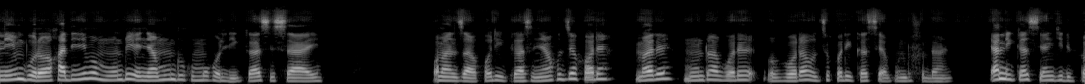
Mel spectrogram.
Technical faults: damaged data in a compressed stream

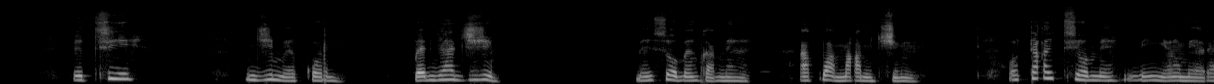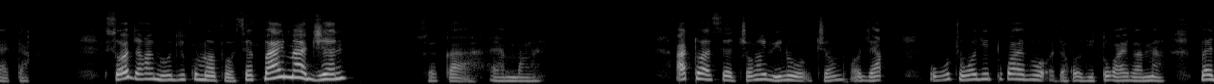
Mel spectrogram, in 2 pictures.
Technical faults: short concealed packet loss; lost packet rebuilt from error correction

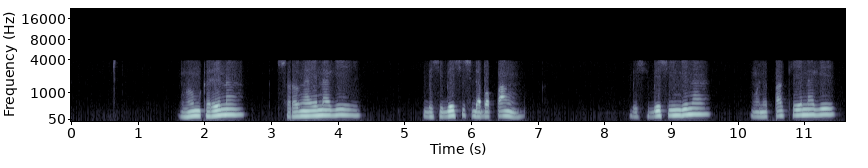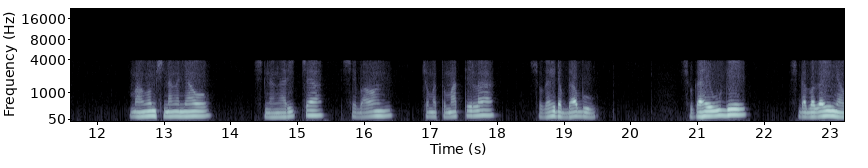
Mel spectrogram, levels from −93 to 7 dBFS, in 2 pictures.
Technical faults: G.726 ADPCM

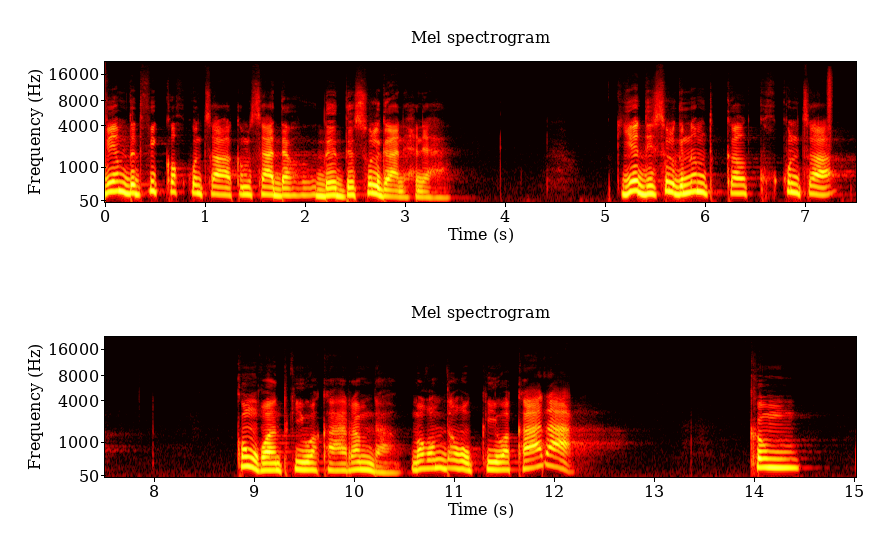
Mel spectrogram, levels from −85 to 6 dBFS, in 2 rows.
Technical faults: wireless microphone noise hit

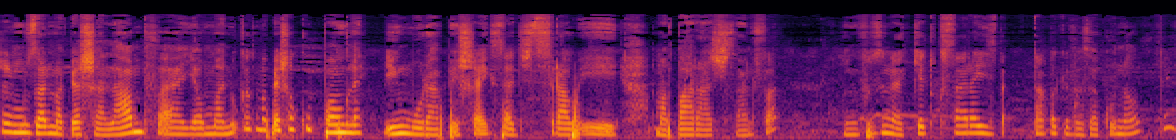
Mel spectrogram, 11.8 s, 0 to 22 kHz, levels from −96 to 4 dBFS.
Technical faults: Vorbis compression

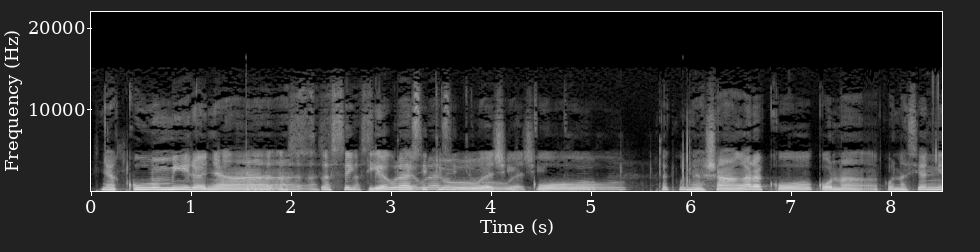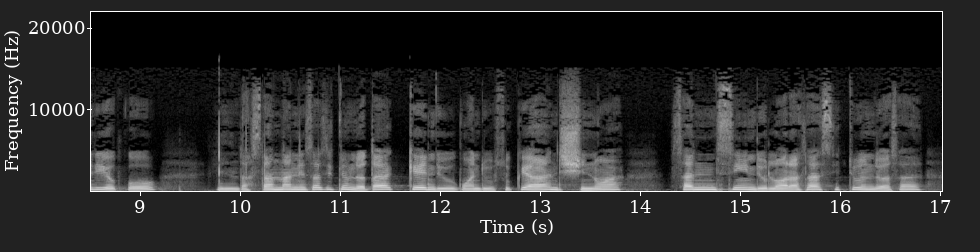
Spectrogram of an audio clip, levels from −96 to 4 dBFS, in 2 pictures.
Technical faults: doubled audio track

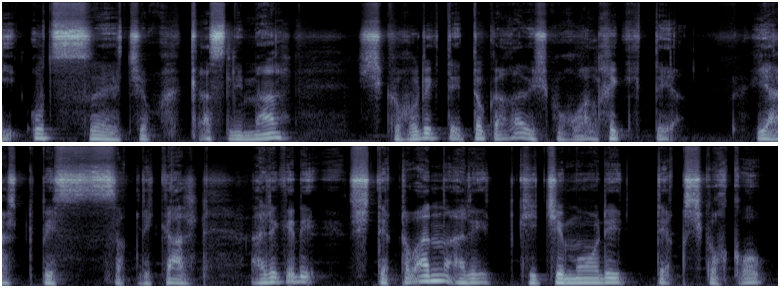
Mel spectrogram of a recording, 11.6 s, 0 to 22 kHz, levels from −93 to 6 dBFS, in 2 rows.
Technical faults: none

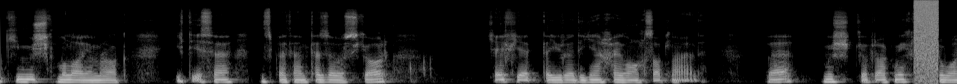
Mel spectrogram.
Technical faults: file tags played as audio

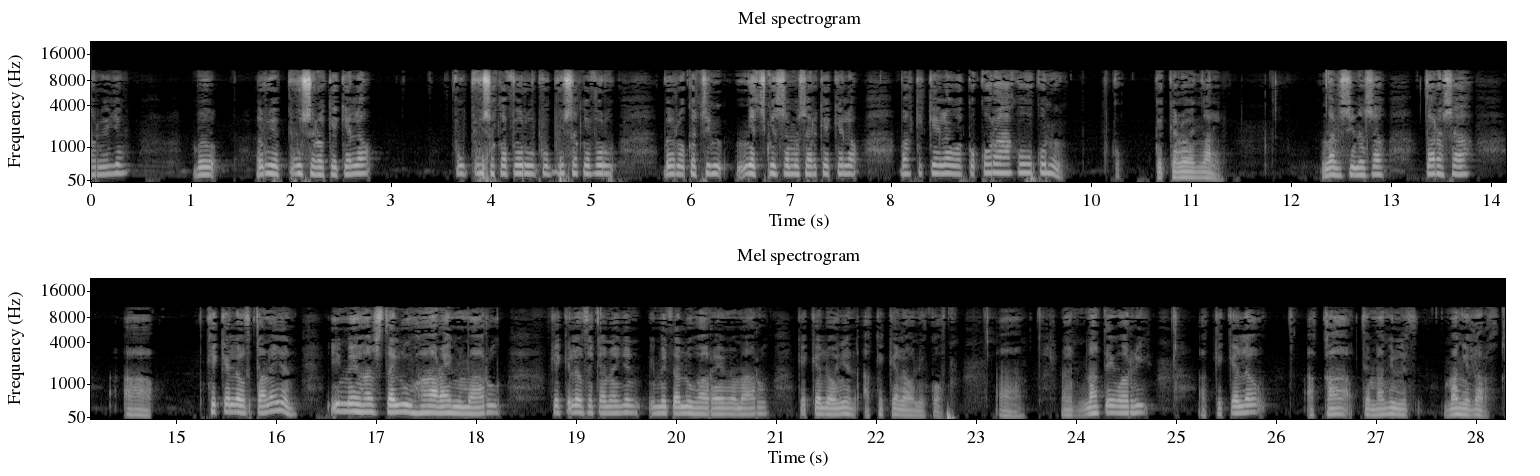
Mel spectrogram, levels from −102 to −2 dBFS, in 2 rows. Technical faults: Vorbis compression

